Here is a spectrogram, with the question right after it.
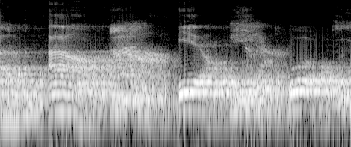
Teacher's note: Ain ini kan mahrajnya dari tenggorokan bagian tengah ya sama dengan ha.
